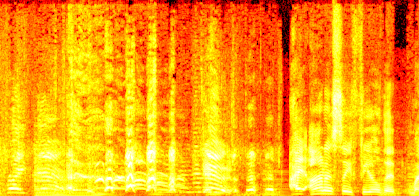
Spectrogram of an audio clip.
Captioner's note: laughter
